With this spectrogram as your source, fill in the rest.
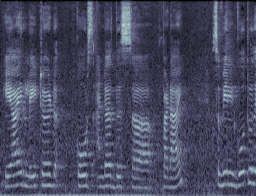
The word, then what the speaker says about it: Padai: So this term is pronounced in three different ways. Padai, it's a Hindi term, it's nothing but study. Pad AI is study AI. Padai is a Tamil term which is way in English.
